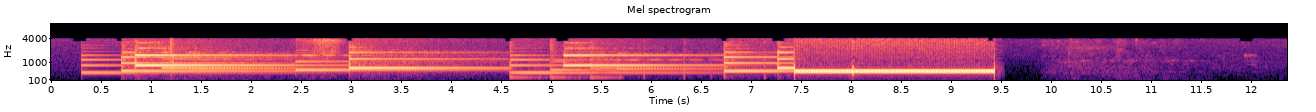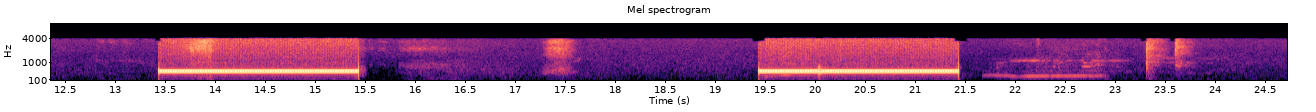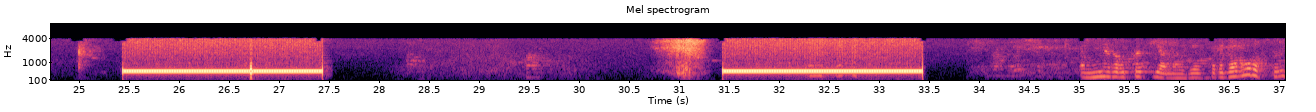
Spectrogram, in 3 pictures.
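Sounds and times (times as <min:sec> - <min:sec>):
melodic electronic telephone tones during a call transfer: 0:00.3 - 0:09.5, 0:13.4 - 0:15.5, 0:19.4 - 0:21.5, 0:25.4 - 0:27.5, 0:31.4 - 0:33.5.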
